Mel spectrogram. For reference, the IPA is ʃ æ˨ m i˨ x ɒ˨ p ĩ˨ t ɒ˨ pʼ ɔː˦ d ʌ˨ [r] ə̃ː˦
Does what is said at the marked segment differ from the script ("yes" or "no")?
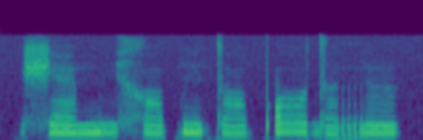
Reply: no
